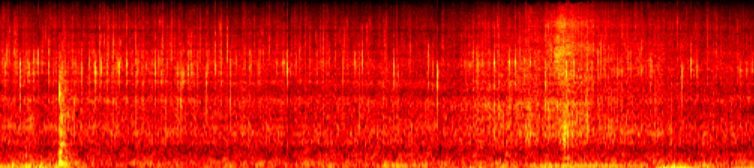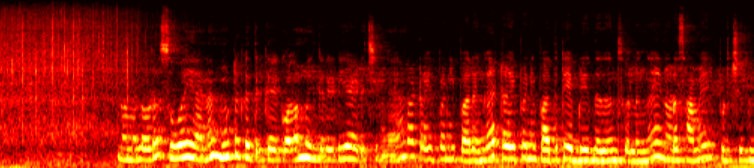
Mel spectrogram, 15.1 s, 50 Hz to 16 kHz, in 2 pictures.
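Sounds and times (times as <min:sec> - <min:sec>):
gravy sizzling in a pot: 0:00.0 - 0:09.2.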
